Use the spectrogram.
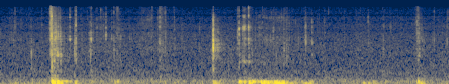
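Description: A metal blade shaves slices off the surface of a solid white branded soap bar held in the hand. Soft, crumbly scraping strokes with low thuds and brief bright crackles come in short bursts, with a longer run of shaving near the middle, over a quiet background.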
